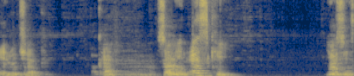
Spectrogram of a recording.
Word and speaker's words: ASCII: short okay asci Ally pronounce it as s key so this time when people tell you the SD code do you know what is key code you should say yes I know is Esky okay is a table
